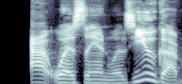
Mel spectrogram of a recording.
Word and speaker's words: Wesleyan: Wesleyan.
